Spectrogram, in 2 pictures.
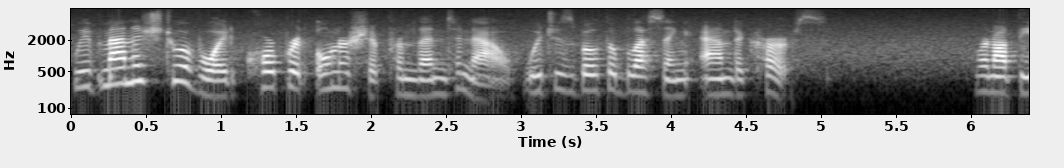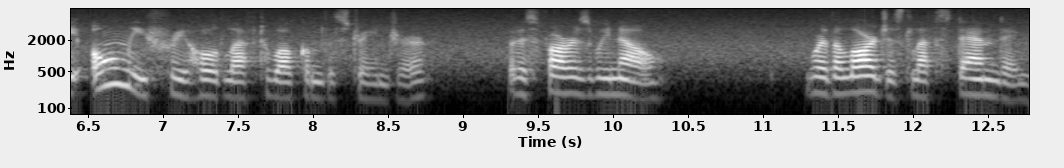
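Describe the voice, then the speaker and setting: A woman playing a weary, resolute enclave leader sending a grave, deliberate distress broadcast in an audio drama, filtered like a radio transmission. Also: mid-range voice. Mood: solemn. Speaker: community leader. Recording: dull radio transmission with hiss.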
